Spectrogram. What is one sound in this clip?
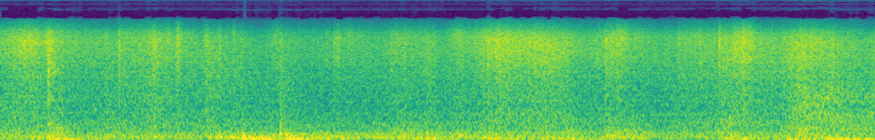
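Deep rumbling explosions boom.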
